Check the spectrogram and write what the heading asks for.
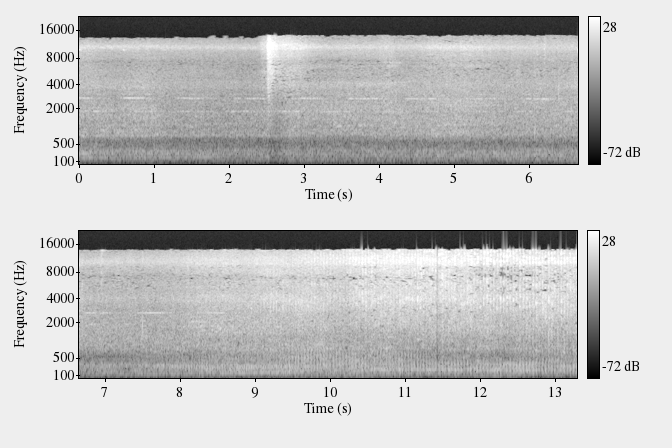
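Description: Street traffic noise: vehicle engines running and passing, growing louder in the second half. There is one sharp clack about two and a half seconds in, and a faint repeating beep during the first half.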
